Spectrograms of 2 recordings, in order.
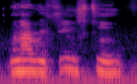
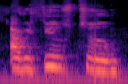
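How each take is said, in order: First: Talking with food in mouth; words round a mouthful; mouth full. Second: Said in the usual way. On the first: Real, not acted. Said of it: "I had something in my mouth".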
